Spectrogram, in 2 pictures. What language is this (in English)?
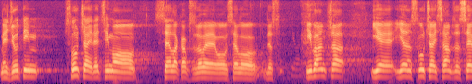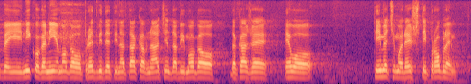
Serbian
